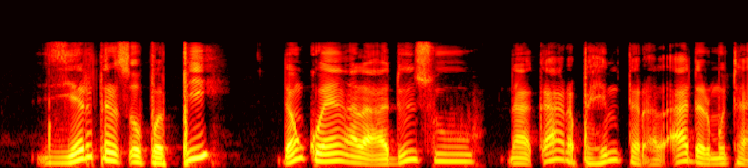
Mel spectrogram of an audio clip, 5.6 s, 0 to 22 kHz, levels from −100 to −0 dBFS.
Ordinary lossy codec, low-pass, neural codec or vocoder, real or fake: none; none; none; real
